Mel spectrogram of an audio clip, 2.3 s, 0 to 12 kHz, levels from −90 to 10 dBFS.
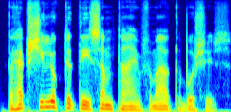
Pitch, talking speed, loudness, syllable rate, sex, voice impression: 100 Hz, 260 wpm, -17 LUFS, 7.7 syllables/s, male, masculine, middle-aged, tensed, slightly powerful, hard, clear, fluent, cool, intellectual, friendly, wild, strict, slightly sharp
